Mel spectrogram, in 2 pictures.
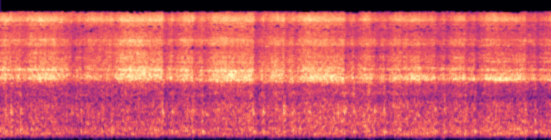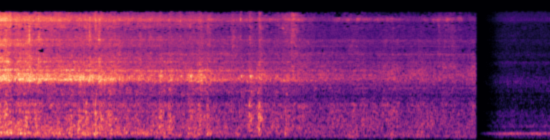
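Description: A train rumbles and rattles loudly as another train passes close by.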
